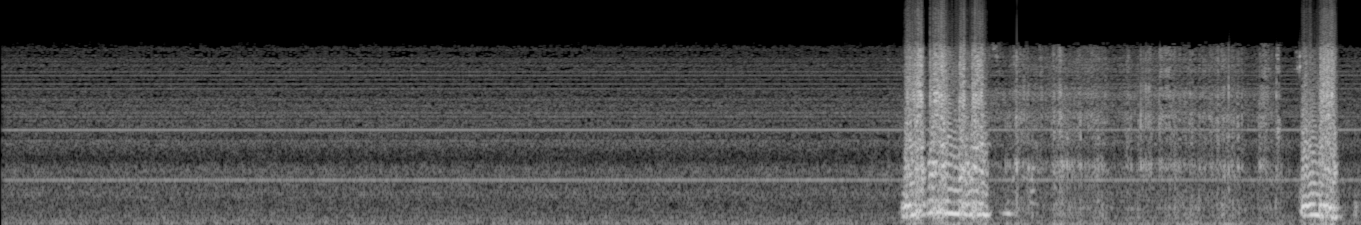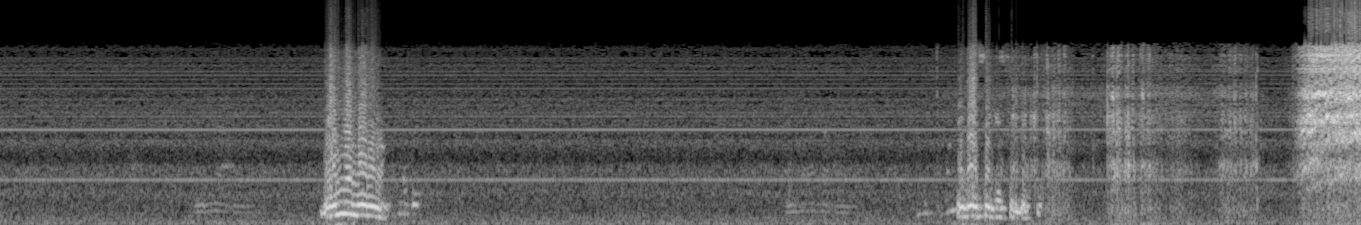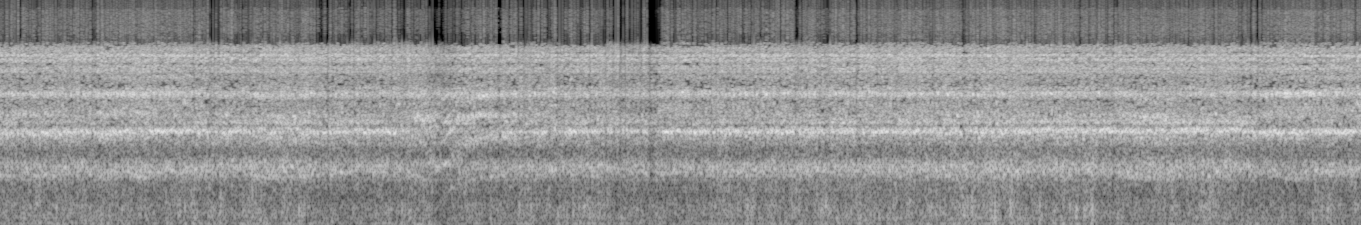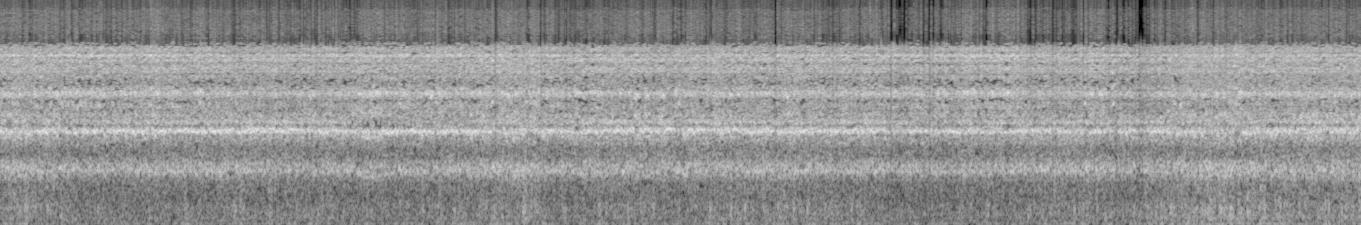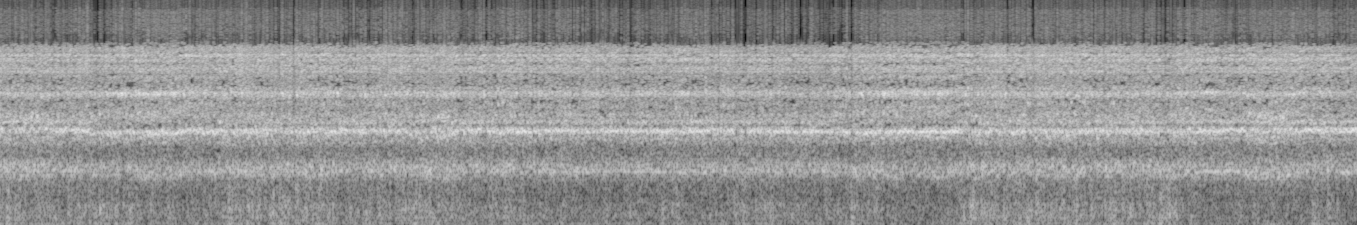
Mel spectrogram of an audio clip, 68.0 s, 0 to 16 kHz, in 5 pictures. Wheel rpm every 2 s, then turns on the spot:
0, 0, 0, 0, 10, 20, 10, 0, 0, 0, 0, 0, 20, 130, 220, 200, 220, 230, 230, 220, 220, 230, 230, 230, 230, 230, 230, 220, 230, 230, 230, 230, 230, 230.
8-14 24-26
